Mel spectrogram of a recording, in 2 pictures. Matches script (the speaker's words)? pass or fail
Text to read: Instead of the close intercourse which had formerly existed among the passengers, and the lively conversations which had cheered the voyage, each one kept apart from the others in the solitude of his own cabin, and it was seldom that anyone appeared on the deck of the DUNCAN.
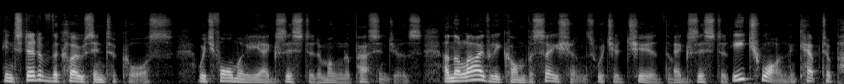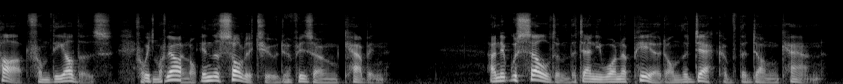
fail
